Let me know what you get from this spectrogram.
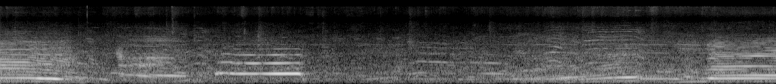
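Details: Market cattle at Hazratpur, Keraniganj near Dhaka, Bangladesh, where large cows and bulls are sold every Saturday. Repeated lowing calls, one held flat and steady for about a second, sound amid crowd murmur and speech.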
